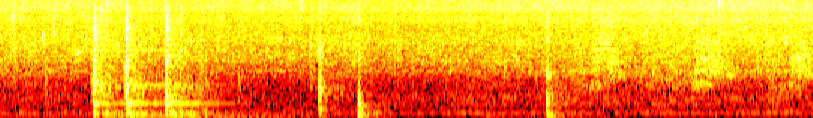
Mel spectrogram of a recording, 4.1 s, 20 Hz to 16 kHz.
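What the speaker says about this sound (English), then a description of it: "So we're gonna saute this for 5 minutes." Onions sautéing in a pan for a creamy chicken alfredo, with a steady close sizzle broken by several sharp scrapes and taps of a spoon stirring against the pan.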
